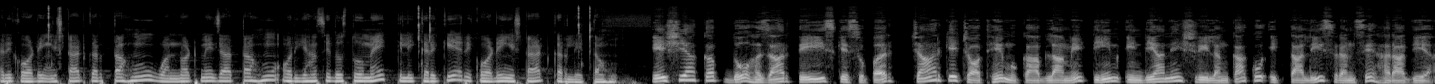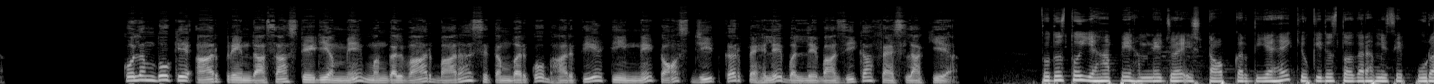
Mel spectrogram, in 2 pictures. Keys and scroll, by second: 0.0 alt+Tab, 2.0 alt+Tab.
